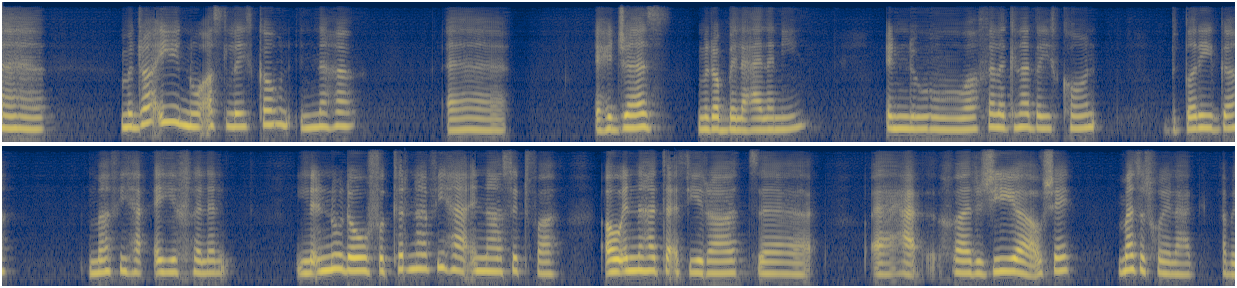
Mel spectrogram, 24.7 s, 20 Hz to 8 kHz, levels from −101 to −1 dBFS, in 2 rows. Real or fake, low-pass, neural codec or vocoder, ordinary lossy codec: fake; 7.2 kHz; codec, 16 kHz, 0.3 kbps, FocalCodec; AAC, 48 kbps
